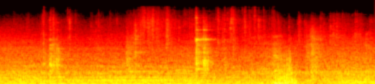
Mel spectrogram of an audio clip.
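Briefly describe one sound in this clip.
A pan clanks on a stove.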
